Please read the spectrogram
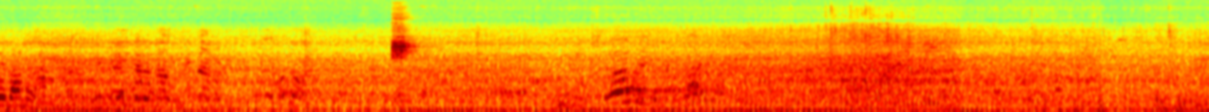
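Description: Motorcycle engine running steadily at low speed, heard from the rider's on-board camera, with faint voices in the background and a short high-pitched sound about four seconds in.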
